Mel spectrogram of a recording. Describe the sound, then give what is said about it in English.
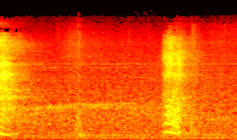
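Two heavy, breathy exhalations from a person catching their breath after running, one at the start and one near the end. Each is a short, rough puff of air, fairly faint, separated by quiet. “If I had to climb that fence, I was going to have a heart attack. Oh. You're having one right now. Oh, shut up. I just need to catch my breath, that's all.”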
